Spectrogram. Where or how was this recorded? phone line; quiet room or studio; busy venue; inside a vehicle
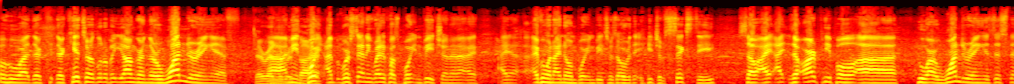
busy venue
